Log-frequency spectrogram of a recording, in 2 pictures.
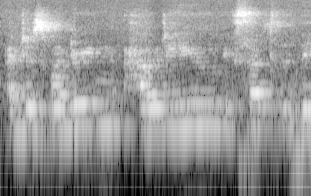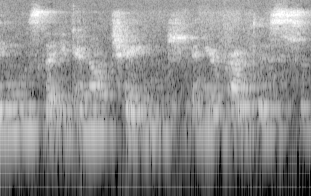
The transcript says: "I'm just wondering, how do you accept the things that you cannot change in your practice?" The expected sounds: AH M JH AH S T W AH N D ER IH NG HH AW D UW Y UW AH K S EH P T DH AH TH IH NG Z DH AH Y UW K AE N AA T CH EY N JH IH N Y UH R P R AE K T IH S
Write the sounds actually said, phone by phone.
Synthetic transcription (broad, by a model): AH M JH AH S T W AH N D ER IH NG HH AW D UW Y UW AH K S EH P T DH AH TH IH NG Z DH AH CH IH K AE N AA T CH EY N JH IH N Y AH R P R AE K T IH S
